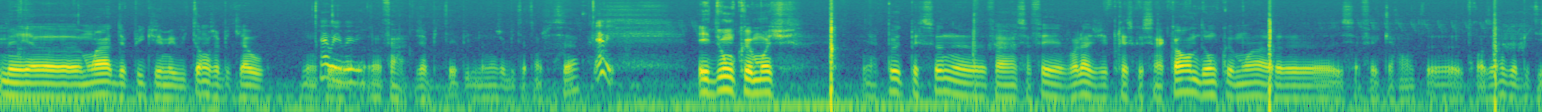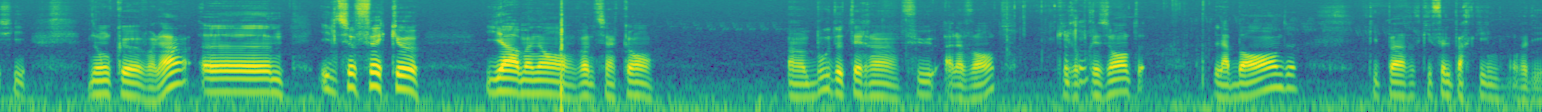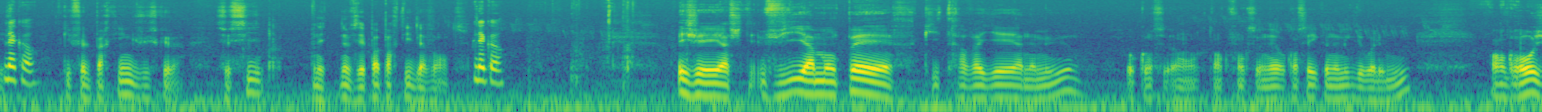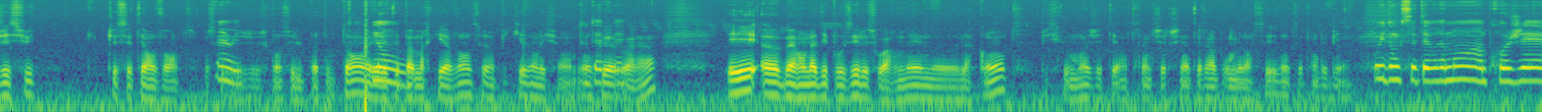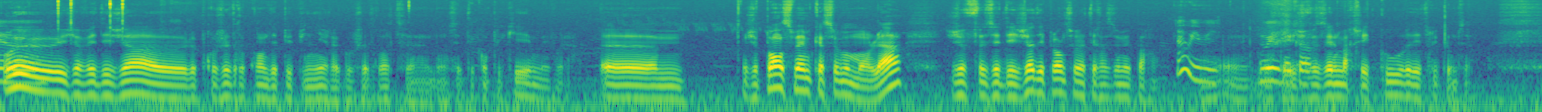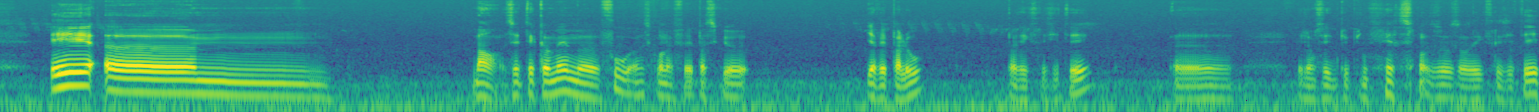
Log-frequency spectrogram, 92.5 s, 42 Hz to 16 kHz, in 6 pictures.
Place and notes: Court-St.-Étienne, Belgique - Hydrangeas cultivator
Thierry de Ryckel speaks about his passion and work. He's an Hydrangeas cultivator. His plant nursery has 30.0000 hydrangeas and hemerocalles.
Court-St.-Étienne, Belgium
